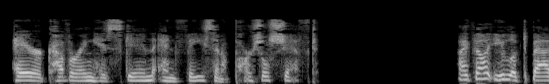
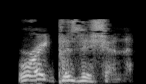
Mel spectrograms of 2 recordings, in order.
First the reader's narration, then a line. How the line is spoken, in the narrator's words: he snarled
